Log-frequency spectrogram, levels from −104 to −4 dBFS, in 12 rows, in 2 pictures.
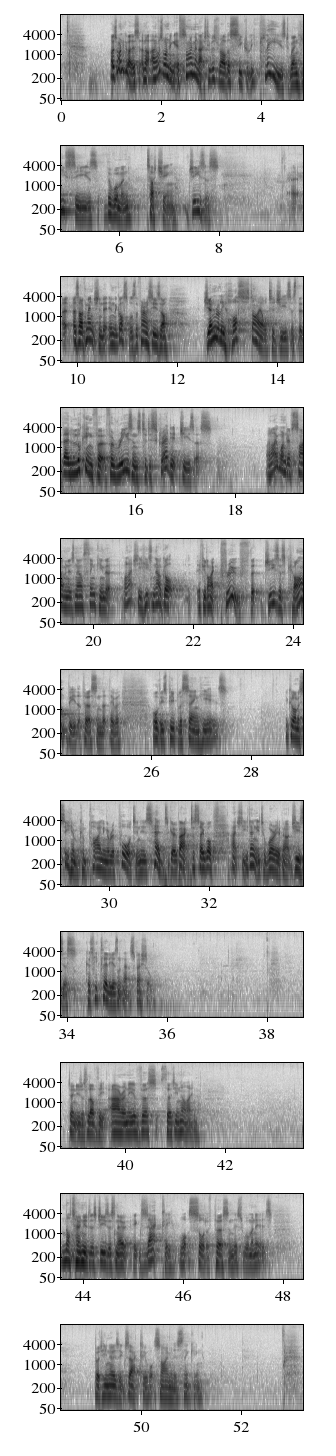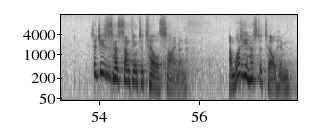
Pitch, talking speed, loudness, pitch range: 140 Hz, 160 wpm, -25 LUFS, 125-170 Hz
